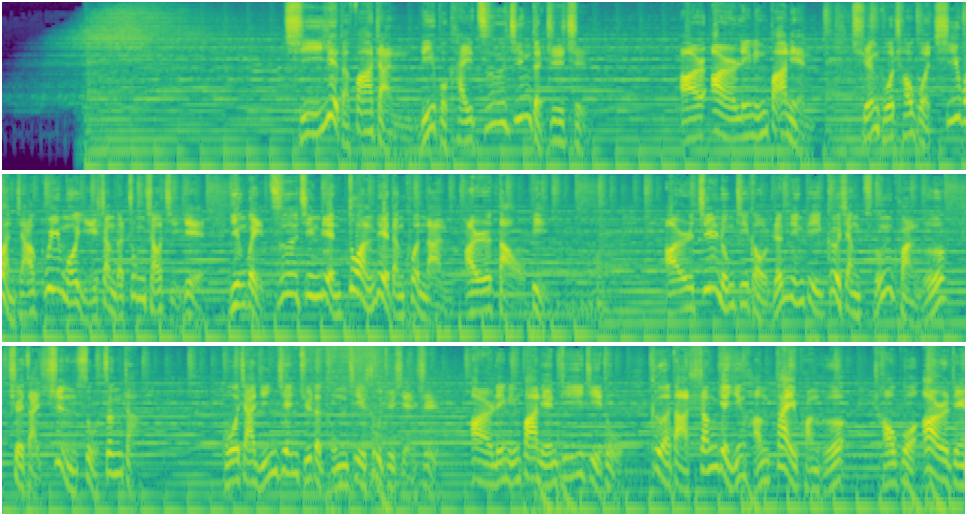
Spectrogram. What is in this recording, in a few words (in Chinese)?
男 银行 加感情, 专题; 包商银行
